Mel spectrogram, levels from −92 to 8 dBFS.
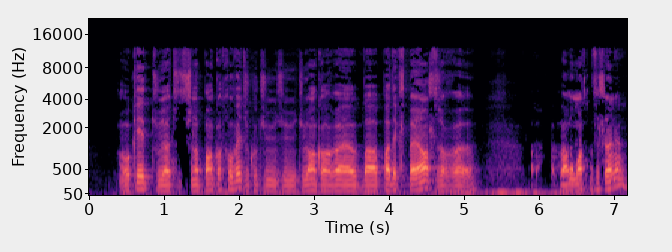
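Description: Nothing goes wrong anywhere in this short bit of speech, so there's no technical fault to point to at any moment.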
